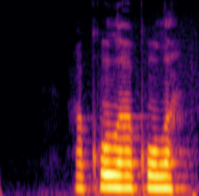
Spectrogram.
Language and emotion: Russian, neutral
